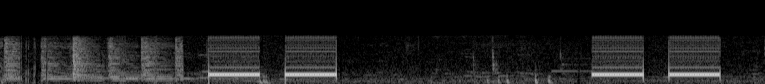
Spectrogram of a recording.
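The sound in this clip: Telephone ringback tone while a call is transferred to voicemail: two double rings, each a pair of steady electronic tone bursts, separated by a long pause, with a quick run of faint clicks and tones before the first pair.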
